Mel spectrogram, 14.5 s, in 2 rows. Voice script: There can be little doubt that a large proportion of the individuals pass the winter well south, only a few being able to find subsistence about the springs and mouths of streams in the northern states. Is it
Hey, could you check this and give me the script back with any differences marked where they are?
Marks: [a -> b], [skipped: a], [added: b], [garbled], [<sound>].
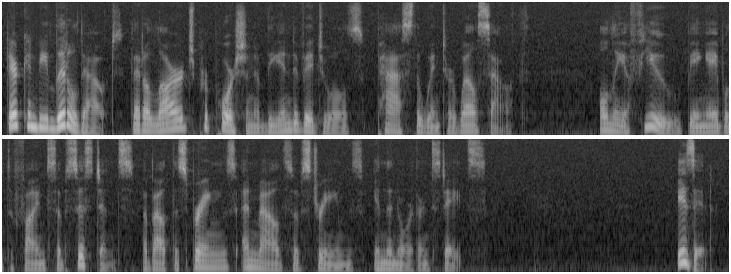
There can be little doubt that a large proportion of the individuals pass the winter well south, only a few being able to find subsistence about the springs and mouths of streams in the northern states. Is it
